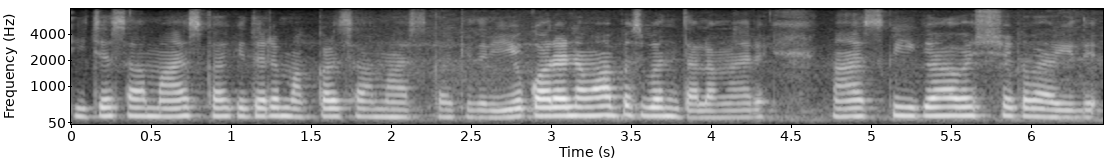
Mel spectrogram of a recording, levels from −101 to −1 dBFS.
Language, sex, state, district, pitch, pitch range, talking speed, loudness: Kannada, female, Karnataka, Dakshina Kannada, 210 Hz, 195-220 Hz, 150 wpm, -18 LUFS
